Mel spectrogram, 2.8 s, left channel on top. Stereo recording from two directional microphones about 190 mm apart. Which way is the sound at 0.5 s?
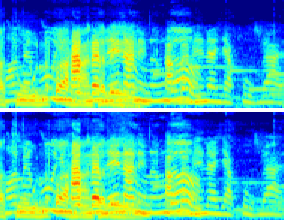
Centre (ahead or behind).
